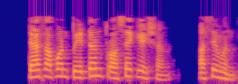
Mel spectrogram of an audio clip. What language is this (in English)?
Marathi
